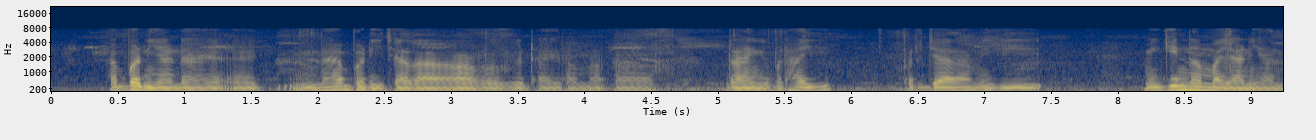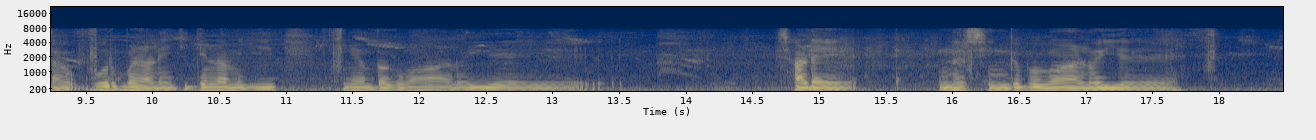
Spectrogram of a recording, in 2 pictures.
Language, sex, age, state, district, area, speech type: Dogri, male, 18-30, Jammu and Kashmir, Kathua, rural, spontaneous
